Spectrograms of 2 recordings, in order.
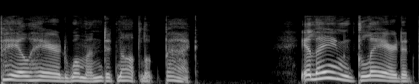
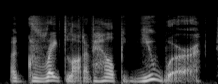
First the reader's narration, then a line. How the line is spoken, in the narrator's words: she growled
